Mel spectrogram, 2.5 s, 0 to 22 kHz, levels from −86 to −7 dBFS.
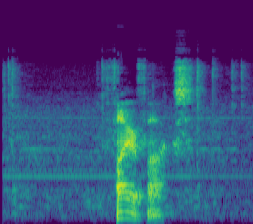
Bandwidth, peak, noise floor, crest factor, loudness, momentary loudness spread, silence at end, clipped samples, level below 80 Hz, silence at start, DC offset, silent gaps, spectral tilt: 9.6 kHz; 0 dBFS; -44 dBFS; 22 dB; -18 LUFS; 24 LU; 0.5 s; under 0.1%; -64 dBFS; 0.1 s; under 0.1%; none; -2.5 dB/octave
